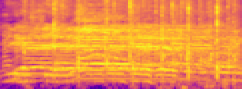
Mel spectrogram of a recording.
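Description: A short burst of applause for a committee, steady clapping mixed with voices cheering and whooping over it, loud and sustained throughout.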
